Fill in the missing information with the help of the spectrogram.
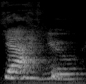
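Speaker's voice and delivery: ordinary talk, nothing marked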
